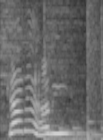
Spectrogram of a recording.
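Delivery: high, bubbly mother voice; cheerful mom voice. Acted. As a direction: chirp it like a doting mom.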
